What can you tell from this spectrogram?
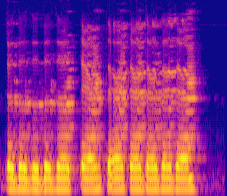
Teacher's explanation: it's not stressed you can get by with not bringing your tongue tip through you can just touch the backs of the teeth with your tongue rather than taking the time to bring it through there there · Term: voiced th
